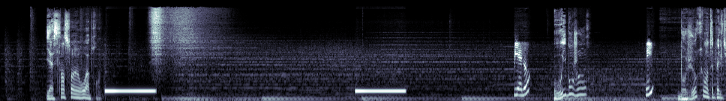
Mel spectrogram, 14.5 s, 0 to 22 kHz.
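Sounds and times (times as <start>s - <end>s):
speech: 0.9s - 2.2s, 3.0s - 3.4s, 10.3s - 11.8s, 12.9s - 13.1s, 13.8s - 14.5s
telephone ringback tone as a radio phone-in contest calls a listener: 2.1s - 3.0s, 7.1s - 8.2s.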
